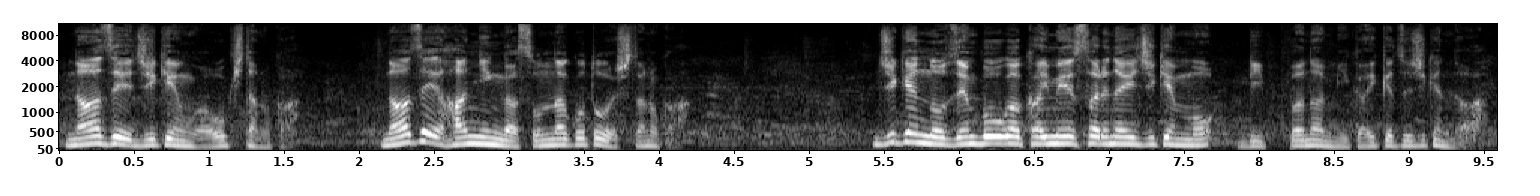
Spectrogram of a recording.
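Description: A man playing a calm, measured chief editor mentoring a junior in a Japanese voice drama. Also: on the high side, a faint crowd. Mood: reflective. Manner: instructive, composed.

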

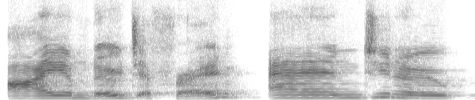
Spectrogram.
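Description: Slow, reflective Australian woman, muffled sound. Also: mid-range voice. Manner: reflective, unhurried, thinks aloud. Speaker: guest, career coach. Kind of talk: conversational interview.

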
